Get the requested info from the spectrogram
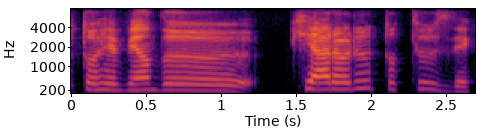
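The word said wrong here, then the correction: Carole & Tuesday: como é que fala? Carol and Tuesday.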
